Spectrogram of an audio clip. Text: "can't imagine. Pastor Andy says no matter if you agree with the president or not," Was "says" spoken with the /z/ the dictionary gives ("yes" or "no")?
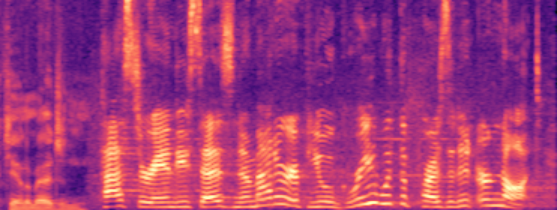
yes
